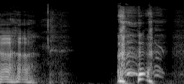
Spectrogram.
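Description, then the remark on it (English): A brief, strained cough after sipping whiskey with ice erupts after a moment of quiet, two quick harsh bursts, preceded by a soft voiced murmur. “I think, whoa, that's my first whiskey cough, I think.”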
